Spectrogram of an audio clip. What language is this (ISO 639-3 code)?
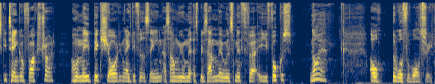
dan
